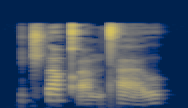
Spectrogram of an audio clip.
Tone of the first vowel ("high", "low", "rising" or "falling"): high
